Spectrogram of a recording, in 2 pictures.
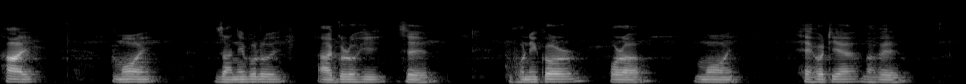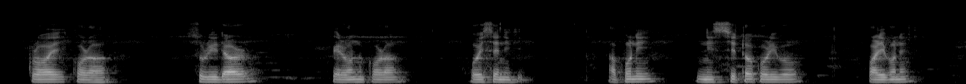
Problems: background sounds at intervals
